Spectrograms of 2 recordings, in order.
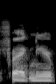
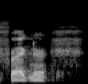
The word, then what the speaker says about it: Fragner: Fragner is, some people pronounce it Fragnir, but it's really supposed to be Fragner.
